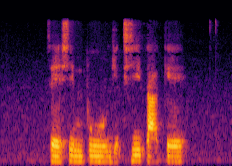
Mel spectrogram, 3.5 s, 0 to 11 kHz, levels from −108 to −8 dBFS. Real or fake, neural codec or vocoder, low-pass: real; none; 7.2 kHz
